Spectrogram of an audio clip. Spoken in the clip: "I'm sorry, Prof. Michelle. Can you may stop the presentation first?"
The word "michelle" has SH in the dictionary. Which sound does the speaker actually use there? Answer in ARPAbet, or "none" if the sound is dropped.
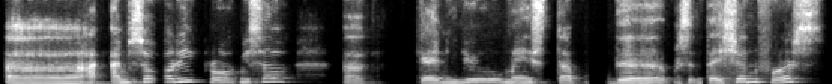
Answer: S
